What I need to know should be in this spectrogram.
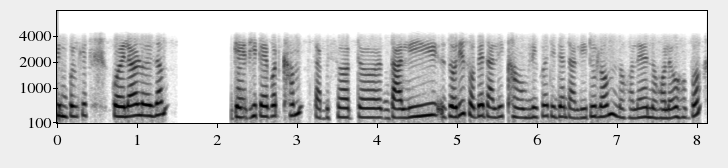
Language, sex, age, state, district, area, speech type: Assamese, female, 18-30, Assam, Lakhimpur, rural, conversation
